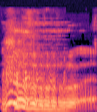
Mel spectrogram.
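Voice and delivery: spooky ghostly ooh; low haunting voice. Acted. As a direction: moan it like a ghost. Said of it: "Spooky voices".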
